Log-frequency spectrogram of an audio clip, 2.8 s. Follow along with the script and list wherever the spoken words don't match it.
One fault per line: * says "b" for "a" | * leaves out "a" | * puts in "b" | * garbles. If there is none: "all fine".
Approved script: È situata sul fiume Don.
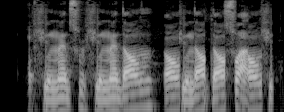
* says "fiume" for "situata"
* garbles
